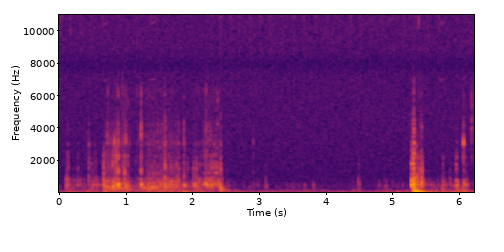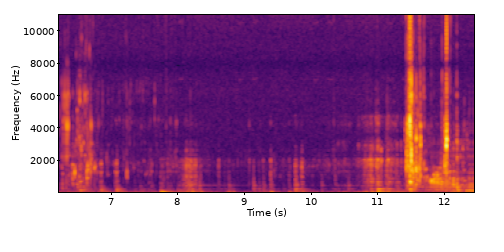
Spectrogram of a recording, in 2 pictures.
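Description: Muffled underwater sound picked up through an action camera's waterproof housing: water sloshing and moving around the case, with dull knocks, a strong one about five seconds in and a louder, busier stretch near the end.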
